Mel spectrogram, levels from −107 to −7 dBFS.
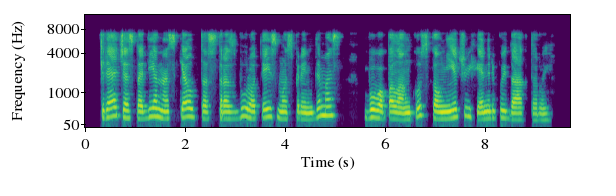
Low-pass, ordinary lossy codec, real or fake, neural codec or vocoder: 7.2 kHz; Opus, 64 kbps; real; none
